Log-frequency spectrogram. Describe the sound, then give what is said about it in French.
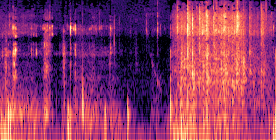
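Crunching of sour cream and onion potato chips being bitten and chewed, faint crisp snaps at first, then a louder, denser burst of crackling crunches toward the end. “Crème sûre et oignon. Mais ça goûte de chip plain.”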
